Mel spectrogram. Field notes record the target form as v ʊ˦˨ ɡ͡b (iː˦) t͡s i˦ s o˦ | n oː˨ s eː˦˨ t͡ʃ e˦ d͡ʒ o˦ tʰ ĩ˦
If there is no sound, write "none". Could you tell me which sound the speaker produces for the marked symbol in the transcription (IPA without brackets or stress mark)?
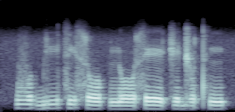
iː˦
